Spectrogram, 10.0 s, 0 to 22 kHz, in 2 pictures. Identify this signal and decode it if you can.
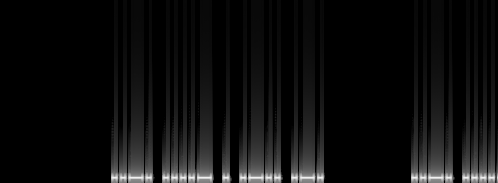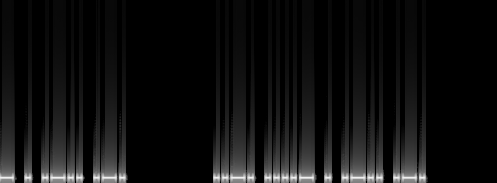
Morse code, heard as a keyed tone, about 28 wpm, 700 Hz. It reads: F4ELR F4ELR F4ELR
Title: DXCC-100 Call Signs - 5 Characters - Repeated 3x - 28wpm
